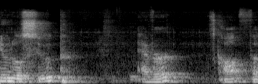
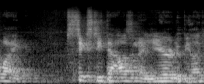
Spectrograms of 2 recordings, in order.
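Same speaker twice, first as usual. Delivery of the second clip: normal talking voice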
